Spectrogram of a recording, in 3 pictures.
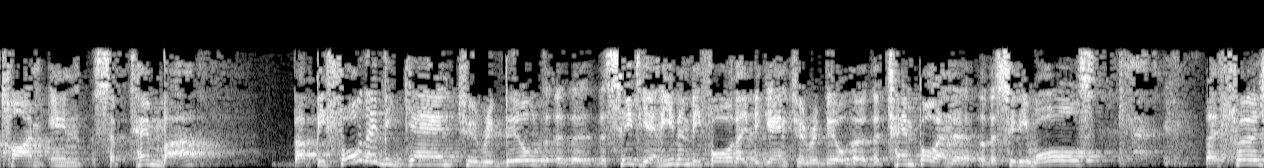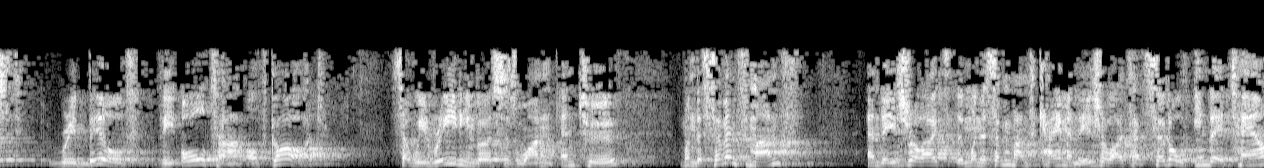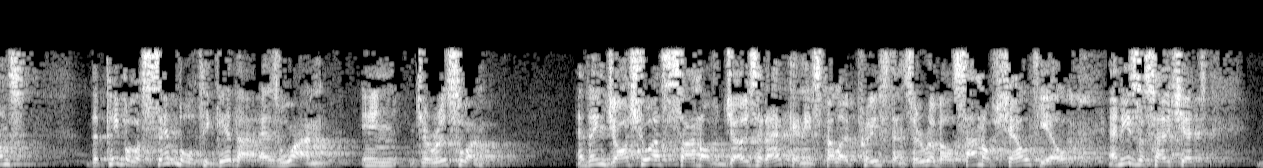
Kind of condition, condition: setting, large echoing room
